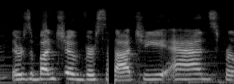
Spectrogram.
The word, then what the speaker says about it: Versace: don't know like yeah v e r s a c e verise but it's Versace like what they they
